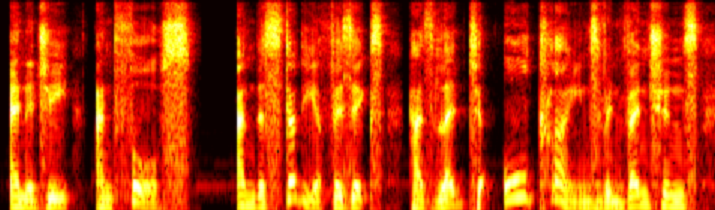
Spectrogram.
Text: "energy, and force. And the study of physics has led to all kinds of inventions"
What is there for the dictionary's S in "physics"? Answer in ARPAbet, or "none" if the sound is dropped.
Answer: S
